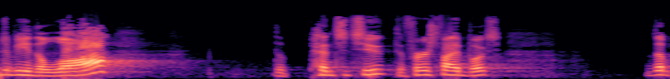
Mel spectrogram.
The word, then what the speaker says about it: Pentateuch: The Pentateuch. That's great. Where did you learn that from? Yeah. I was going to say it starts with penta and rhymes with ook, but you already got it, okay?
